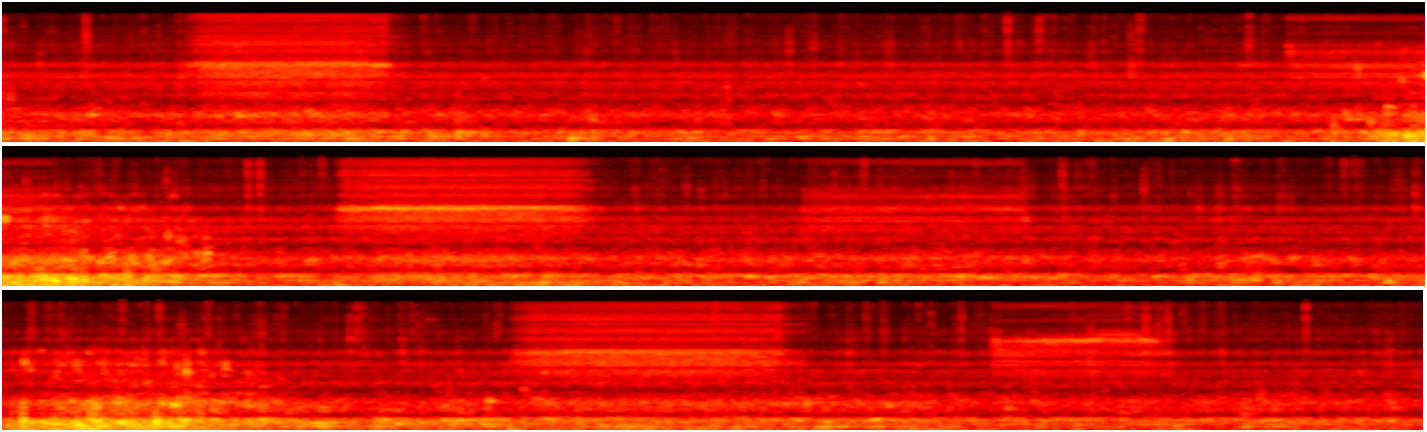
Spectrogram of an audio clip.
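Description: A diver's breathing regulator hisses with each breath in.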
